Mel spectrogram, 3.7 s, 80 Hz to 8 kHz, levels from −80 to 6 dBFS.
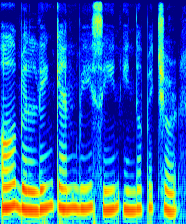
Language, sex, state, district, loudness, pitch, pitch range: English, female, Assam, Kamrup Metropolitan, -16 LUFS, 225 Hz, 215-235 Hz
